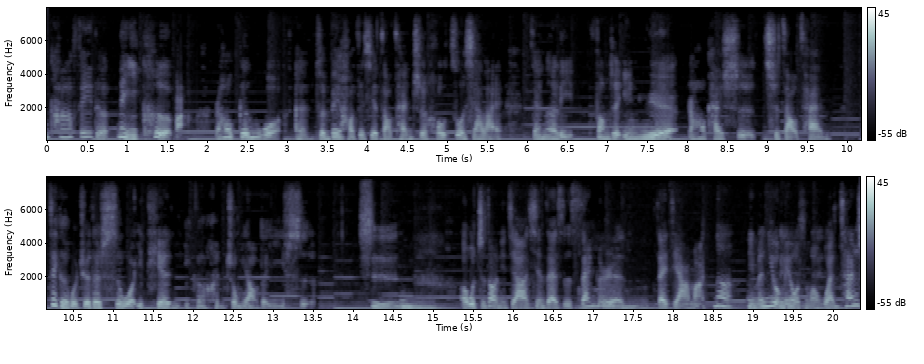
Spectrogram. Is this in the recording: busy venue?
no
